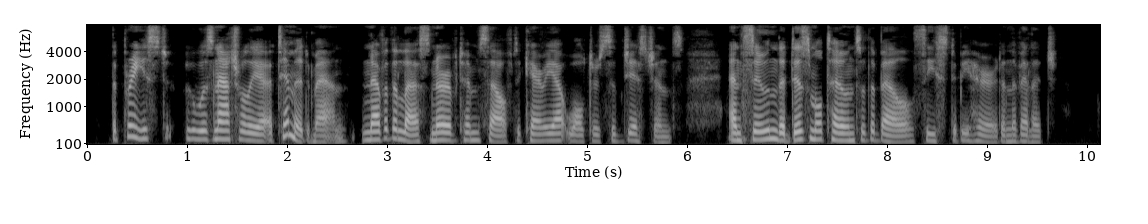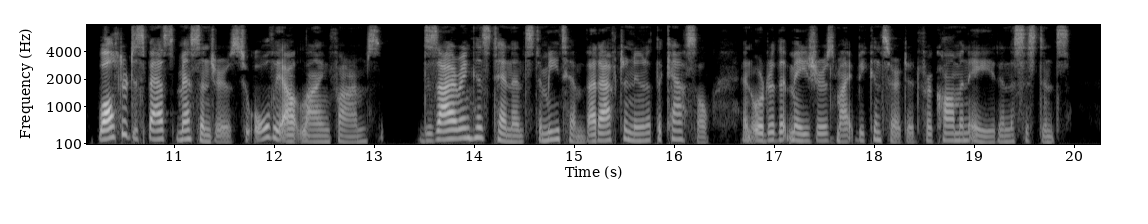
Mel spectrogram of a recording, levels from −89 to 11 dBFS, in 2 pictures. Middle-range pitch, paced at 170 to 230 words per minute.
Yes: medium, 175 Hz; average, 185 wpm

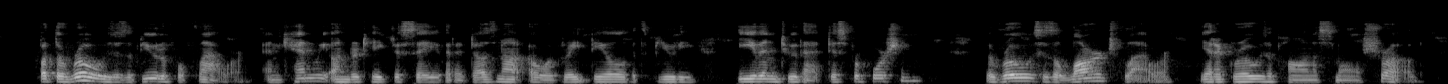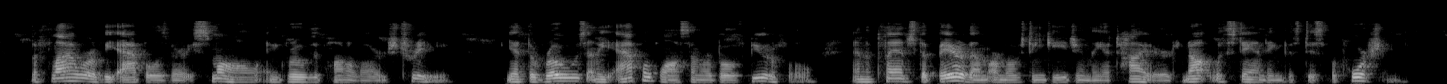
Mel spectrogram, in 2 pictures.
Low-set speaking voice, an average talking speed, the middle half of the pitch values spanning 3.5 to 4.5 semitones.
Yes: low, 115 Hz; average, 160 wpm; average, 4.2 semitones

